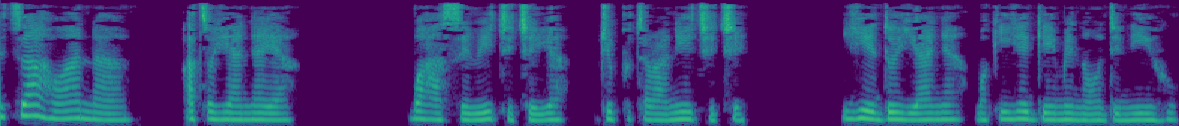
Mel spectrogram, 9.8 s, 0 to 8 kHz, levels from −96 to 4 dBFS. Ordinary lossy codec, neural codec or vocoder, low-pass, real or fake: MP3, 32 kbps; codec, 16 kHz, 4.8 kbps, FACodec; 7.2 kHz; fake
